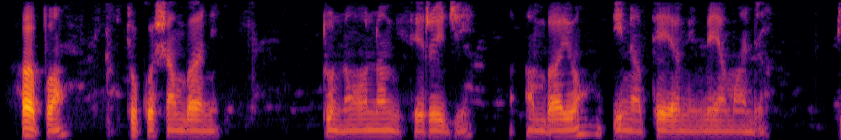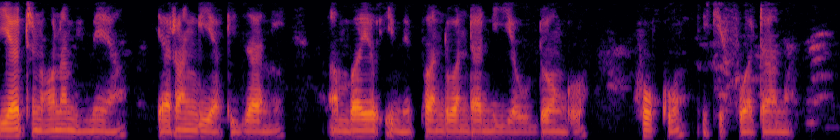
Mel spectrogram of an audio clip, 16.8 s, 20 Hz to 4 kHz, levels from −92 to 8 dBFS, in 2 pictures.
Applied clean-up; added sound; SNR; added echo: none; none; none; none.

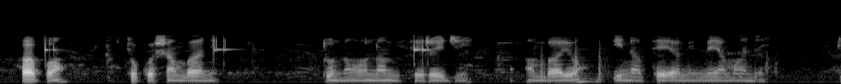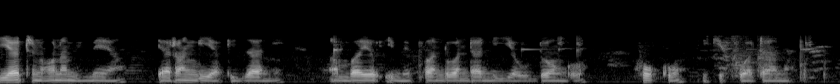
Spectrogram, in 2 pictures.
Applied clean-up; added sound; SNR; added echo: none; Chink, clink; 17 dB; none.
